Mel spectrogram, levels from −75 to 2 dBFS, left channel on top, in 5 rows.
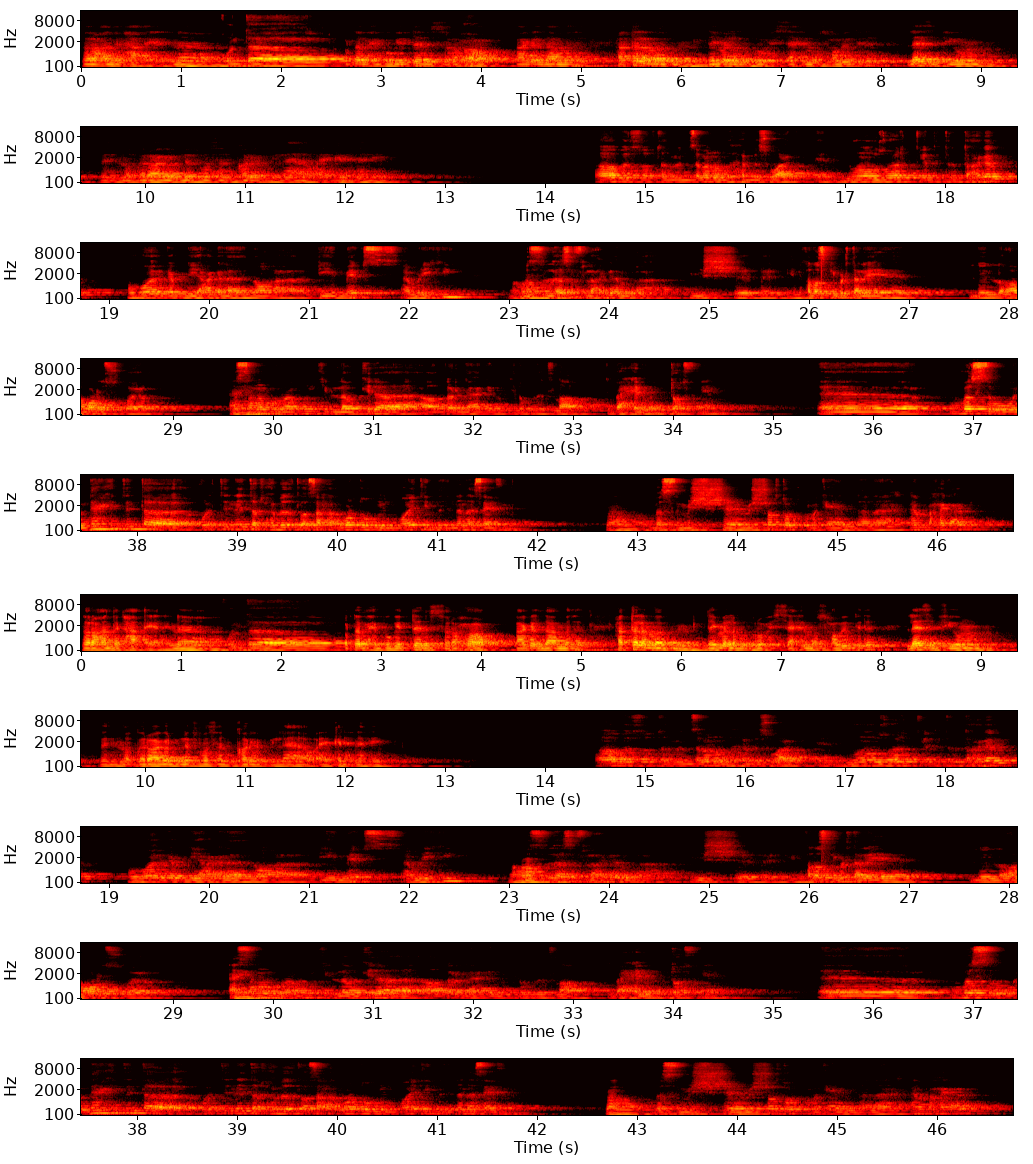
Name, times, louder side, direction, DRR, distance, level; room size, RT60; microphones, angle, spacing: voice 1, 0.0-1.4 2.7-4.0 4.3-8.0 8.3-9.2 9.5-12.4 23.0-23.3 29.6-29.8 42.7-43.1, right 2 dB, 60° right, 5 dB, 0.4 m, -30 dB
voice 2, 1.4-2.6 3.8-4.0 14.5-18.6 19.2-22.6 23.1-27.1 27.6-28.8 29.6-34.5 35.4-41.8 43.1-46.4, left 3 dB, 90° left, 5 dB, 0.5 m, -32 dB
4.4 x 3.1 x 2.4 m, 1.4 s
head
